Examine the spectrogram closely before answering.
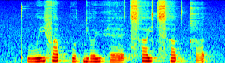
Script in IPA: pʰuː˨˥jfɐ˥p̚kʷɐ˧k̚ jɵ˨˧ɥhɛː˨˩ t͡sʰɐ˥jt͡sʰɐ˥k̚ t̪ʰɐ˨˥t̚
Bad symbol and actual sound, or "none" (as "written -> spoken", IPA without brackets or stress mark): none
